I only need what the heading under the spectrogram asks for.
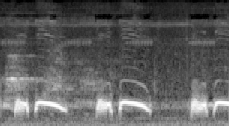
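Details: Female spotted dove cooing, loud close phrases: a short stuttered note then a longer smooth falling coo, repeated three times in about three seconds, with faint high hiss behind.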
